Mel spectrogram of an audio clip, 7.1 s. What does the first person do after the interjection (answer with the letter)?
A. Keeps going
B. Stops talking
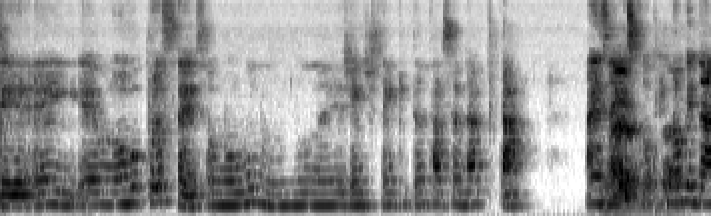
A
